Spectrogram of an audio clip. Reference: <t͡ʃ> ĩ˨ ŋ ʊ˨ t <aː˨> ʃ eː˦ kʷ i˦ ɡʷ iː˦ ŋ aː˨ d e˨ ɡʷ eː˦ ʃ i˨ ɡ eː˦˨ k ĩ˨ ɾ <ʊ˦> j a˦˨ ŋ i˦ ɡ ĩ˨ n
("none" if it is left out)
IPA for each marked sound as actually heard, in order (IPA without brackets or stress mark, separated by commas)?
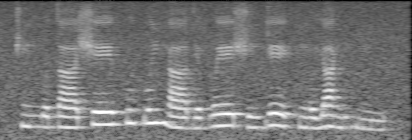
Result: t͡ʃ, aː˨, ʊ˨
